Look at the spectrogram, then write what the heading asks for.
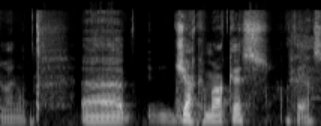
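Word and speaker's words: Giakoumakis: Hang on, Giacomakis.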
